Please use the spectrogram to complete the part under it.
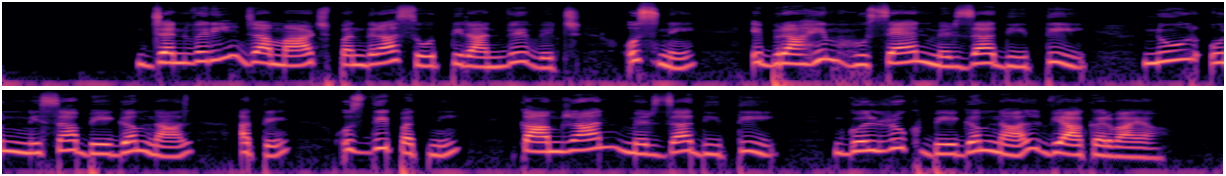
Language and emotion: Punjabi, neutral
